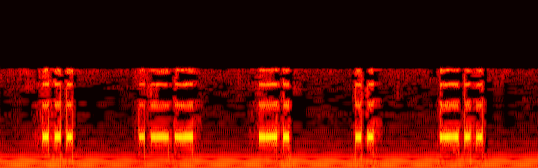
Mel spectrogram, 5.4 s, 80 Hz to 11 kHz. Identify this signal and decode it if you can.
Morse code, heard as a keyed tone, about 20 wpm, spaced as for 10 wpm, 680 Hz. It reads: SWNID
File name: Linksmakalnis-1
